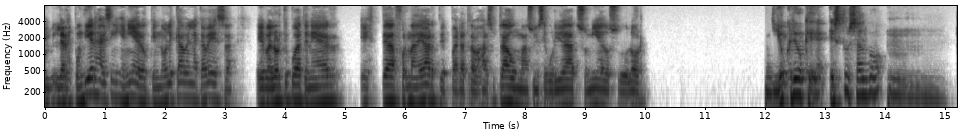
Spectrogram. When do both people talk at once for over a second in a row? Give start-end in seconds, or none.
none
